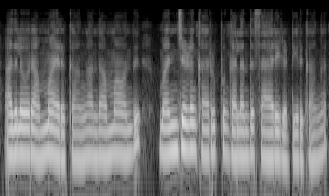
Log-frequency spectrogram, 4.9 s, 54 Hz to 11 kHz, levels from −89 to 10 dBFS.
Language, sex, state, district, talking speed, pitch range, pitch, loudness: Tamil, female, Tamil Nadu, Kanyakumari, 155 wpm, 155-175 Hz, 165 Hz, -18 LUFS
